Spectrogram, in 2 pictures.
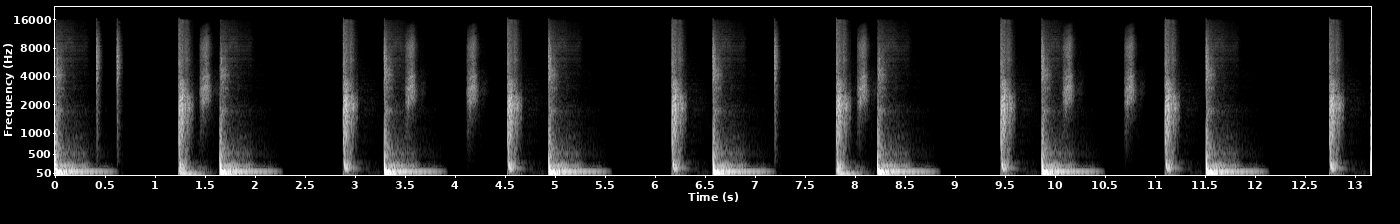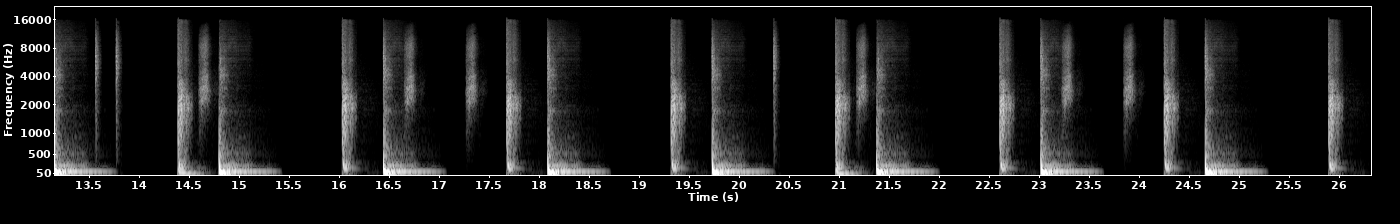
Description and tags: Hip Hop Drum Loop 16
Great for Hip Hop music producers.
hip, hop, loop, sample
